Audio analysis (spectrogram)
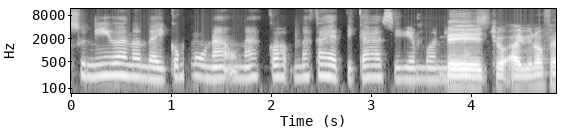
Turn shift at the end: Yes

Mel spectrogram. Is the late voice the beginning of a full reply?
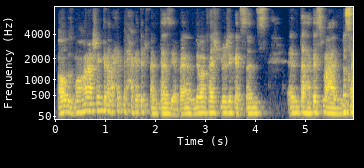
Yes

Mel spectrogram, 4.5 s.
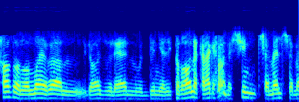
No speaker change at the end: Yes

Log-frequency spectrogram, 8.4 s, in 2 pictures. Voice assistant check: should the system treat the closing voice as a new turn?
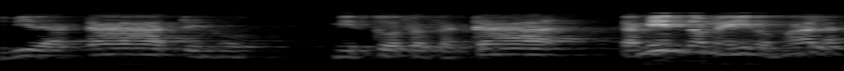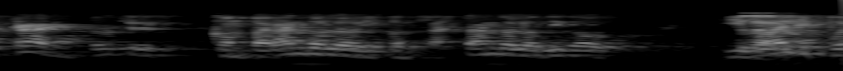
No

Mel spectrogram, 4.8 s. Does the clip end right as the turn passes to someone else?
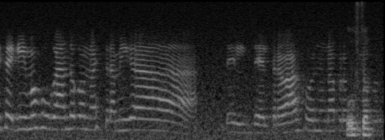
Yes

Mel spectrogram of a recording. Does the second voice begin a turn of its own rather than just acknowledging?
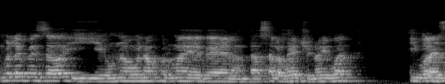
No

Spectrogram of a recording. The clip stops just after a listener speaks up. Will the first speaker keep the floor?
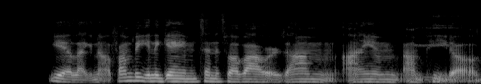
No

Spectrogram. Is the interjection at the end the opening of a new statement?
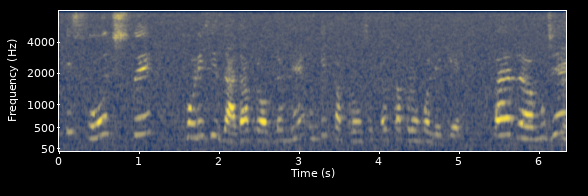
Yes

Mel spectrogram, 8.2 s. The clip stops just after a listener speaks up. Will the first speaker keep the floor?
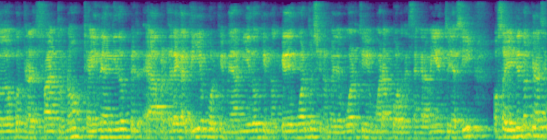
Yes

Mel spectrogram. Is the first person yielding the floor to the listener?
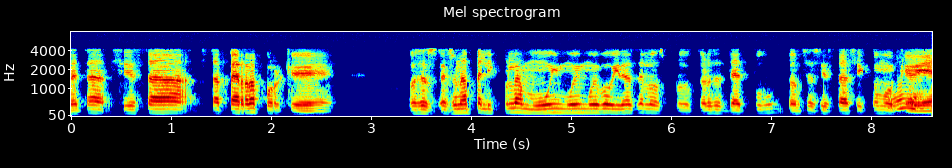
No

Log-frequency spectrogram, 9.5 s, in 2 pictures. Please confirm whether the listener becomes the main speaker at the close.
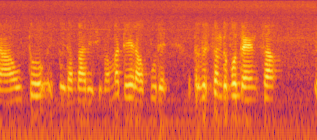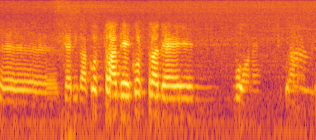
Yes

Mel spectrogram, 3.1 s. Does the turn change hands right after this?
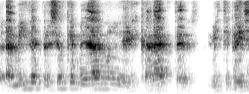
No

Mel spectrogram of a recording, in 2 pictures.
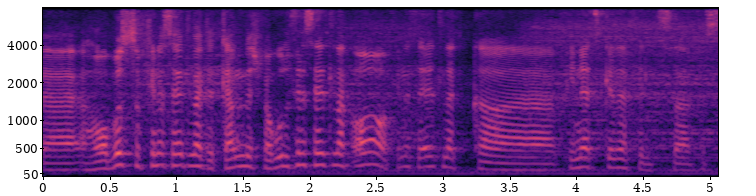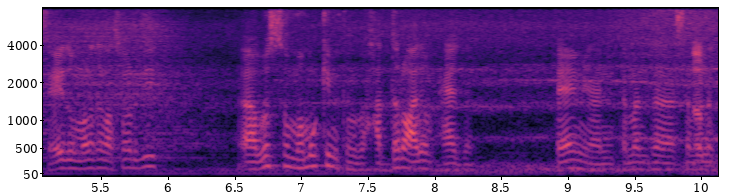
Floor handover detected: No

